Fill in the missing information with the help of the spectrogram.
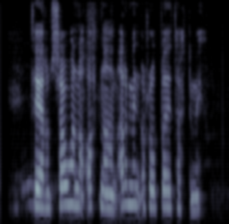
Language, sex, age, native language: Icelandic, female, 30-39, Icelandic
